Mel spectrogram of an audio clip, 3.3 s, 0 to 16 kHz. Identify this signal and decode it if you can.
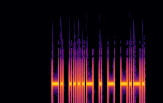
Morse code, heard as a keyed tone, about 28 wpm, 700 Hz. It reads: N4ETC
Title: Call Signs - 28wpm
